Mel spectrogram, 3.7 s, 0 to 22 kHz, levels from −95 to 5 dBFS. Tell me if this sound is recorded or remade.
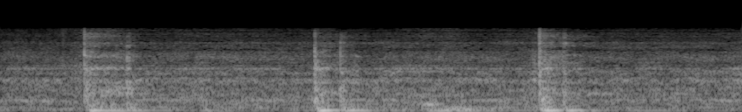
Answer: remade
